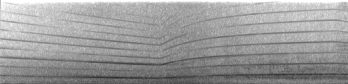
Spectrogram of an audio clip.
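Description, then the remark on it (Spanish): A loud emergency vehicle siren wails steadily, its pitch sliding down and then rising again, with a low engine rumble beneath and no voices. “¿Qué son esas sirenas?”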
